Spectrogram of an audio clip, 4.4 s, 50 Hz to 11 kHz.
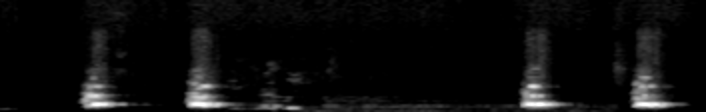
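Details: Indoor pen of 4-week-old Cavalier King Charles spaniel puppies making friends with adult dogs: two quick yips, a soft low murmur in between, then two more yips.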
